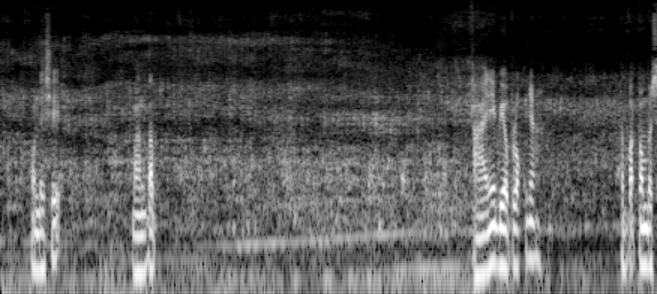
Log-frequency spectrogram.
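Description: Water gushes from pipes and splashes into a pool.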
